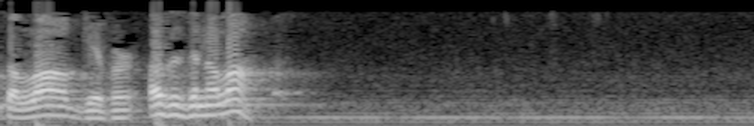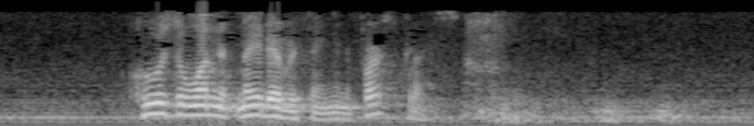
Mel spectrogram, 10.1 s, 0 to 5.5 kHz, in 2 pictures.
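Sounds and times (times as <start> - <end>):
speech: 0.0 - 1.8, 6.0 - 8.5
deep low rumble of thunder: 8.4 - 10.0.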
